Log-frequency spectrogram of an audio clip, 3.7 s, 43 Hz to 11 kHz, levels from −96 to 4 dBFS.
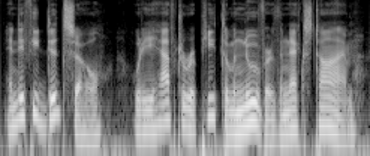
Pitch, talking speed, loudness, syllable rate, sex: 115 Hz, 245 wpm, -17 LUFS, 5.3 syllables/s, male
